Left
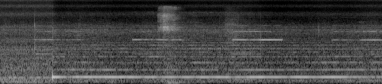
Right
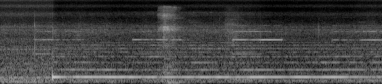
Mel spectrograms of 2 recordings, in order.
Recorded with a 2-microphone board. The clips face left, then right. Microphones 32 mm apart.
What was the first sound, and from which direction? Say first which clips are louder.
Chopping: right 1 dB; 20° right (ahead or behind).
